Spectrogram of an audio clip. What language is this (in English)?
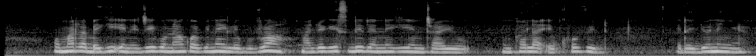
Masai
